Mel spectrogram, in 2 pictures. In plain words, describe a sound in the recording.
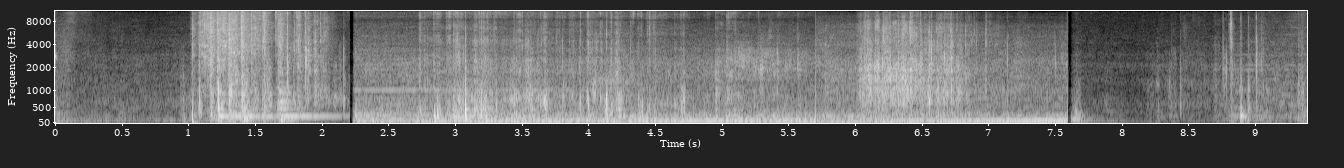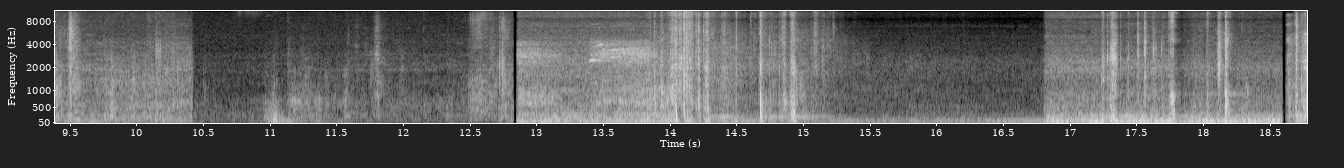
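A car tyre crushes plastic toys with cracking and popping.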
